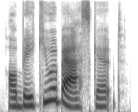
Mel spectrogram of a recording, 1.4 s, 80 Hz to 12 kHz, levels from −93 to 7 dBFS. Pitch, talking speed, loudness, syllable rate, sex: 240 Hz, 215 wpm, -18 LUFS, 5.5 syllables/s, female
